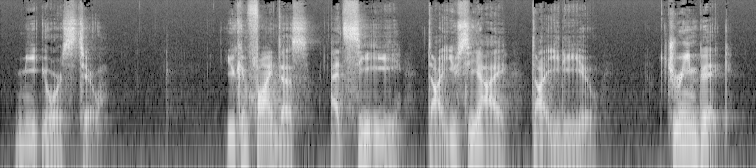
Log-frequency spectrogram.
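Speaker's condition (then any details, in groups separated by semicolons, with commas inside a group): No condition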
